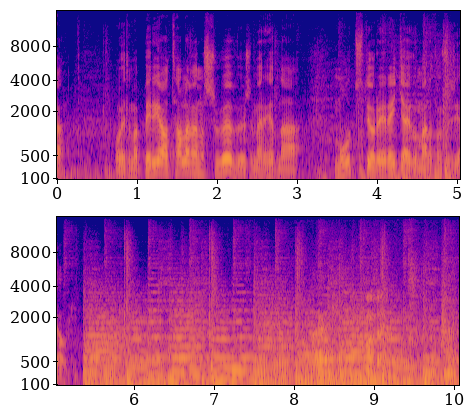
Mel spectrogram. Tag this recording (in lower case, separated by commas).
music, speech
